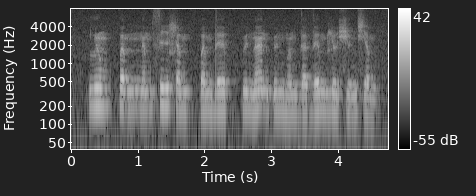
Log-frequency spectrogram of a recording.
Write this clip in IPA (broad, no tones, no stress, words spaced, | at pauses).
lʲõmpːɛmnːẽm siɬɛmpːɛm depːyn ɛ̃nʔynbɛ̃mdɛ demɮyɕynɕɛm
